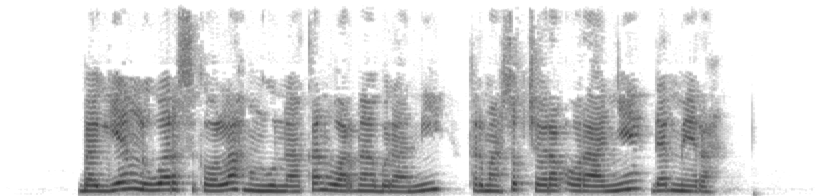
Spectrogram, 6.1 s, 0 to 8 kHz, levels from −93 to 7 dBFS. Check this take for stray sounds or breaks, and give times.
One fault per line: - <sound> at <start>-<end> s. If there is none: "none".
none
